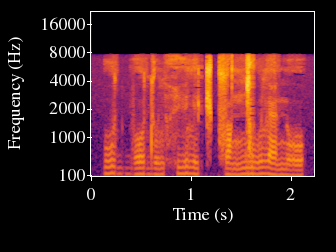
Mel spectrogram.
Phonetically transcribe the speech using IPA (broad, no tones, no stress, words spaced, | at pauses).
ud bodul hilit͡ʃt͡sɒ ŋ͡ǀulæno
